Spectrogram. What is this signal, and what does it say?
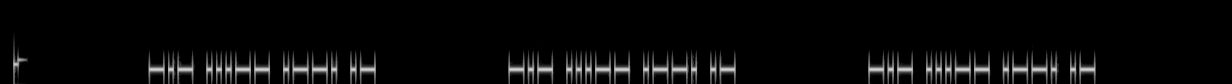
Morse code, heard as a keyed tone, about 25 wpm, 700 Hz. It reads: K3PA K3PA K3PA
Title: Easy Call Signs Repeated 3x - 25wpm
